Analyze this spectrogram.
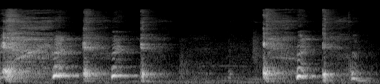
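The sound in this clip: Dry coughing from a parched throat, two bursts of several sharp, rough coughs each, separated by a brief pause, loud and with no talk.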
